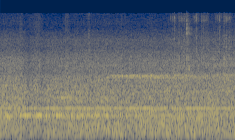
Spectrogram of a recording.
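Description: Steady, loud rushing background noise with a few faint held tones and no clear speech.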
